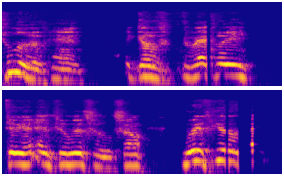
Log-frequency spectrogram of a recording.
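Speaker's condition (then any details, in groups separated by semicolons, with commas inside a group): Cerebral palsy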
